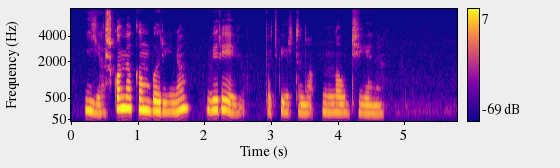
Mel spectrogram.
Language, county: Lithuanian, Panevėžys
